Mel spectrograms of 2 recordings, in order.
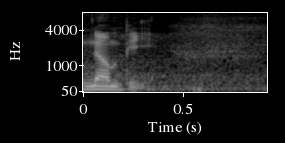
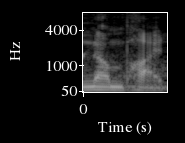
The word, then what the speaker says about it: NumPy: Like, what about other Python compiled dependencies, like NumPy or NumPy, depending on your pronunciation?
